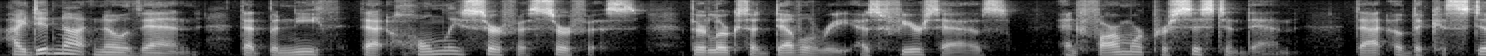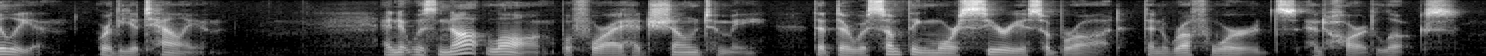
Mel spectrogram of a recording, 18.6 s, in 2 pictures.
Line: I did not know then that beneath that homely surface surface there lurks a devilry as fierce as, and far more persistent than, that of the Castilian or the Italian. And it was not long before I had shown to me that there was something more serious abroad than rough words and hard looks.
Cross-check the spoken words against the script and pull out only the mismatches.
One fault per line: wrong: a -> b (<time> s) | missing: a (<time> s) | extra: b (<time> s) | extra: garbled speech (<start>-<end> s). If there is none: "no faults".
no faults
